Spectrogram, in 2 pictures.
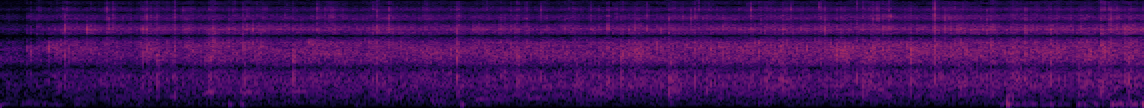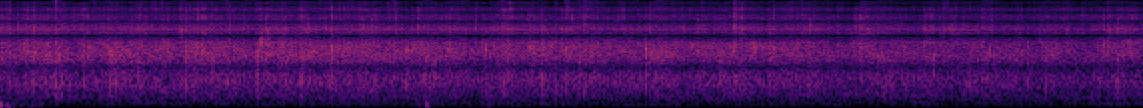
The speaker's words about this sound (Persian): لطفا تشویق بفرمایید جناب آقای اسماعیل باستانی رو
